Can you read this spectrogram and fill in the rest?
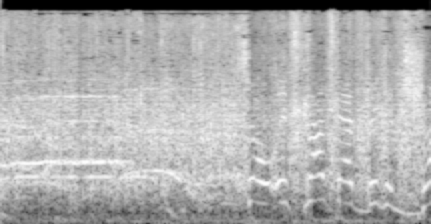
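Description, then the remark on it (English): A studio audience claps steadily and loudly for a few seconds, with whoops and cheering voices rising and falling over the dense applause toward the end. “Now cheer, all the other misfit menopausal morons.”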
